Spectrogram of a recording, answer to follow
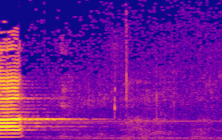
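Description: A man's voice ends a drawn-out word, then its ringing echo fades away slowly over a steady low hum.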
